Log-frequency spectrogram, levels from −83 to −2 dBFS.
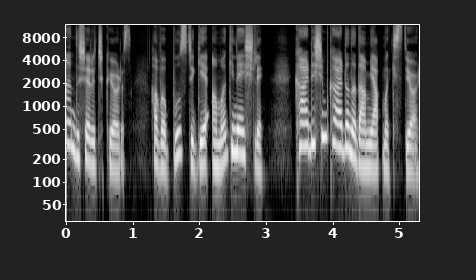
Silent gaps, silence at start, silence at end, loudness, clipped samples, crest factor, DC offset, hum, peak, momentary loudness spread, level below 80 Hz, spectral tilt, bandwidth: none; 0 s; 0 s; -16 LUFS; under 0.1%; 16 dB; under 0.1%; none; 0 dBFS; 9 LU; -76 dBFS; -4.5 dB/octave; 12 kHz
